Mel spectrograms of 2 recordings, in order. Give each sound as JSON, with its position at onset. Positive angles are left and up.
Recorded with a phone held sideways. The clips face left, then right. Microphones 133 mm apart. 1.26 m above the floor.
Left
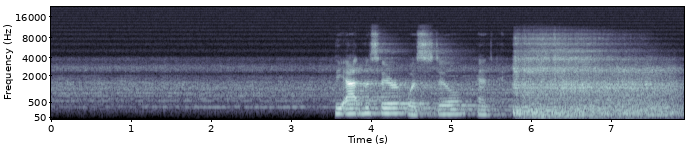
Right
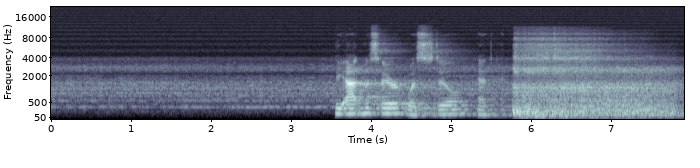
{"t": 3.5, "sound": "a man speaking", "side_deg": 0, "distance_m": 0.5}
{"t": 5.8, "sound": "an explosion", "side_deg": -30, "distance_m": 0.8}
